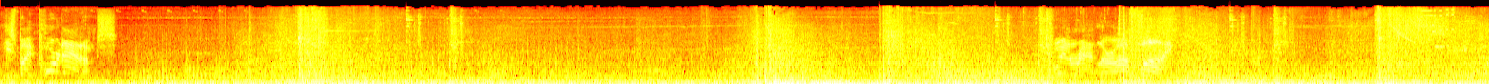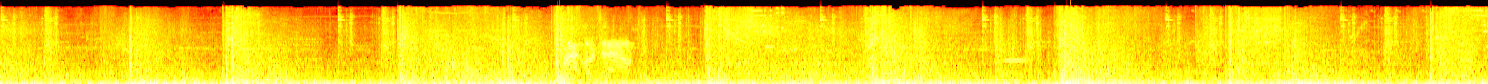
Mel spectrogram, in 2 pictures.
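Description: A heavy vehicle engine rumbles and roars steadily.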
